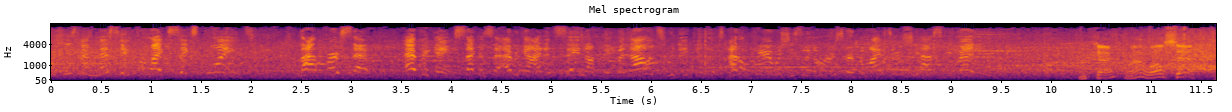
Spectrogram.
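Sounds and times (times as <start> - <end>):
tennis crowd cheering: 0.0 - 11.6
speech: 10.3 - 11.6.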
